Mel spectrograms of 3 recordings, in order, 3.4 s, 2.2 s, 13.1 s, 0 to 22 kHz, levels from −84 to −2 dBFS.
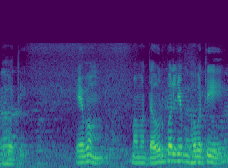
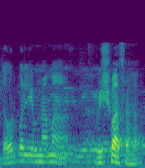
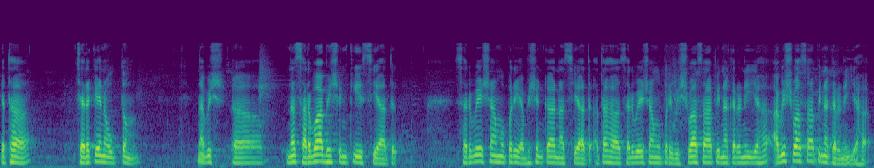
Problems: continuous background conversations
